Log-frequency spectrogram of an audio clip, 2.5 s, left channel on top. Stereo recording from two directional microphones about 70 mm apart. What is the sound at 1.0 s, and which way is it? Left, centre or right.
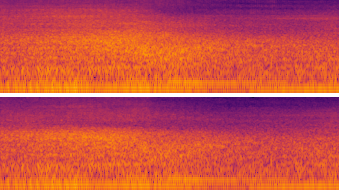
Vehicle, left.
